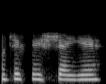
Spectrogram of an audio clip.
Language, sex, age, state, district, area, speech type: Urdu, female, 30-45, Delhi, Central Delhi, urban, conversation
